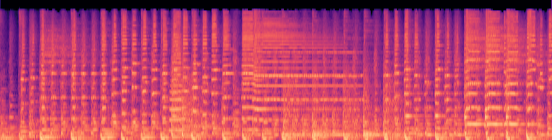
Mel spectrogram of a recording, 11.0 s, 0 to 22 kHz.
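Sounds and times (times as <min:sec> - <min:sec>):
orchestra brass with rhythmic beat: 0:00.0 - 0:11.0.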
